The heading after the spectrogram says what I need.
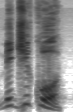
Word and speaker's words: medico: Você verifica que a palavra não tem mais acento, aí você vai pronunciar como? Medico, tá certo?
